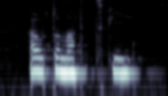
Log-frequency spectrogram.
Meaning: automatic
- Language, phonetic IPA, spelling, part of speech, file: Czech, [ˈau̯tomatɪt͡skiː], automatický, adjective, Cs-automatický.ogg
